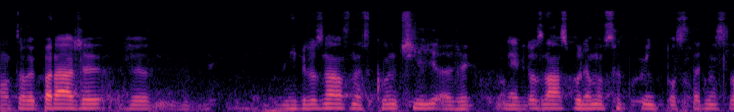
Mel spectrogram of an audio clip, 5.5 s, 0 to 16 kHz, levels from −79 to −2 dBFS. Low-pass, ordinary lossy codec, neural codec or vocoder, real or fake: 10.8 kHz; Opus, 32 kbps; codec, 24 kHz, 3 kbps, HILCodec; fake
